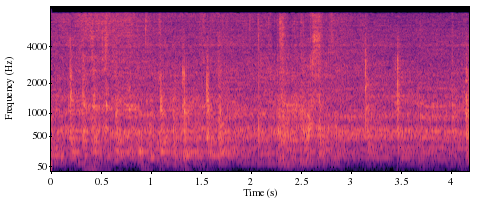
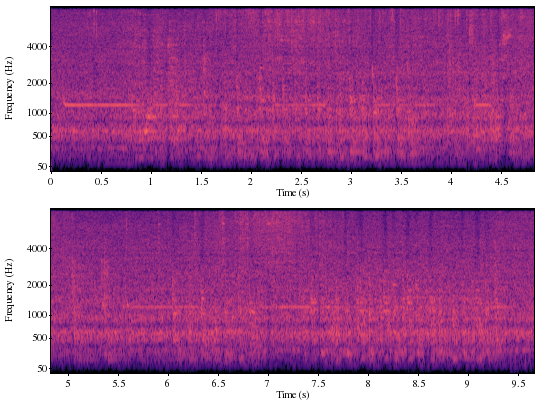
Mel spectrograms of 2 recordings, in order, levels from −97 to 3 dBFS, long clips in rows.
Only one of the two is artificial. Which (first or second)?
first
